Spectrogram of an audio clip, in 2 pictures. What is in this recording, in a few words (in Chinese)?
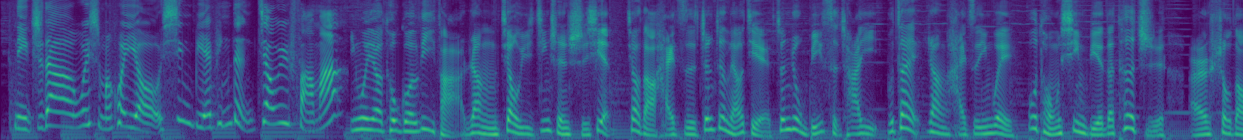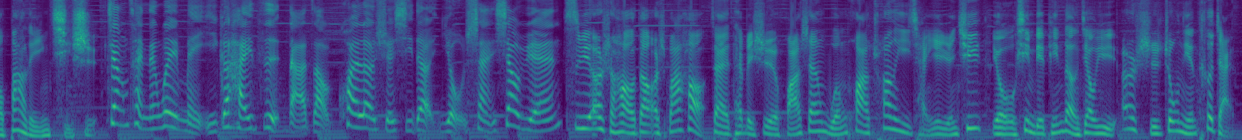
性別平等教育法20週年 國語; 教育部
